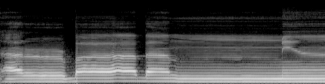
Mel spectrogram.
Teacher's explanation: تنوین کے بعد یرملون کا میم آیا ہے، ادغام مع الگنہ ہوگا، گنہ کے ساتھ پڑھیں گے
